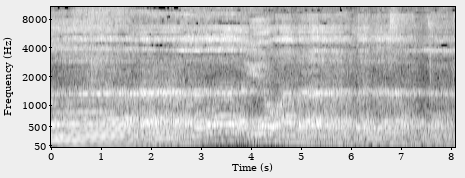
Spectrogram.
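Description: A man reciting the Quran in the melodic tahbir style, with no accompaniment. He holds one long note steady for about two seconds, then draws the same breath out into ornamented turns of pitch that fade near the end.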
